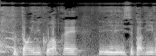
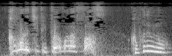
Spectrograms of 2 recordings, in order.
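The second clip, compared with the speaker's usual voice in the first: much higher, amazed disbelief; incredulous high outburst; 14 semitones higher than usual. Real, not acted. Rabbi asking the crowd, voice shooting up in disbelief. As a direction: throw the question up high in disbelief. Incredulous rhetorical questions to audience.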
